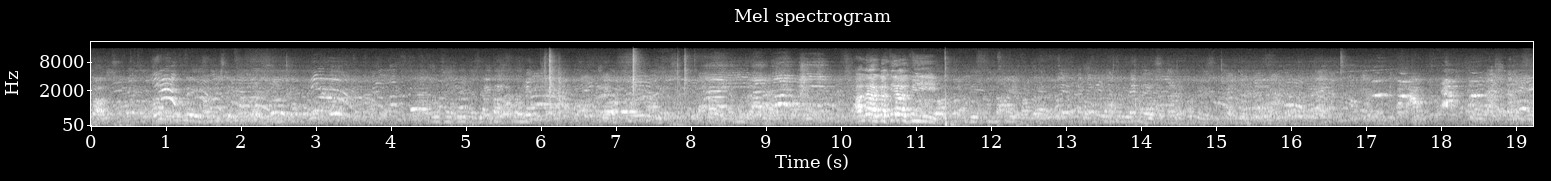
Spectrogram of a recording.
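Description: Young men shout and call out to each other across an open field outdoors.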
